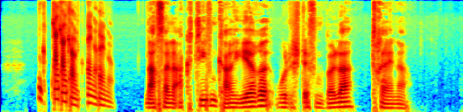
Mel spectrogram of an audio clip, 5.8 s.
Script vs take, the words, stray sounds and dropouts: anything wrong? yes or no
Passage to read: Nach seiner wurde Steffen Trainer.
yes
